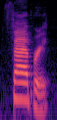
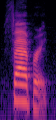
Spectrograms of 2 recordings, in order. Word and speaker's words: fabric: 그래서 이 단어의 발음은 fabric입니다. fabric. 이 fa 부분에 강세가 있어요. 그래서 강조해 주세요. 따라해 보세요. fabric. 한 번 더 해볼까요? fabric.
